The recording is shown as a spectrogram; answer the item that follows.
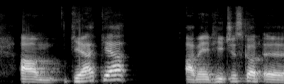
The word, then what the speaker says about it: Gout Gout: But then I noticed Gout Gout's manager has come out and be like, "Fuck Gout's dad, it's Gout Gout," which I think is pretty aggressive.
